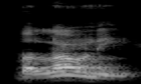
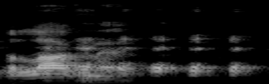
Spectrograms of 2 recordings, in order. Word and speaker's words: bologna: There's certain words like baloney that you have to use the exact pronunciation. That is bologna, not baloney.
